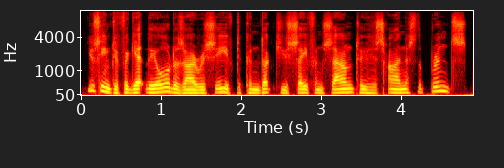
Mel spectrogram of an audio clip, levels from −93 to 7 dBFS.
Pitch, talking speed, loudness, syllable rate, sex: 135 Hz, 235 wpm, -20 LUFS, 5.7 syllables/s, male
